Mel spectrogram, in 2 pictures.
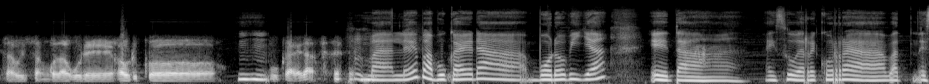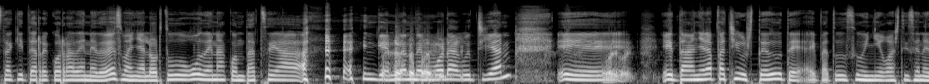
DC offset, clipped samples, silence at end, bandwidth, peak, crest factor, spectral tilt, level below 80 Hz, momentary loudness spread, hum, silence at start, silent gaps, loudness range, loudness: under 0.1%; 0.2%; 0 s; 15 kHz; 0 dBFS; 12 dB; -6 dB/octave; -40 dBFS; 7 LU; none; 0.05 s; none; 3 LU; -12 LUFS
